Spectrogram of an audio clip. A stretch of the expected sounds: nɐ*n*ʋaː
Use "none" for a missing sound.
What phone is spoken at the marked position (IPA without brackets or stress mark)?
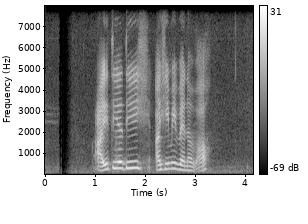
none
